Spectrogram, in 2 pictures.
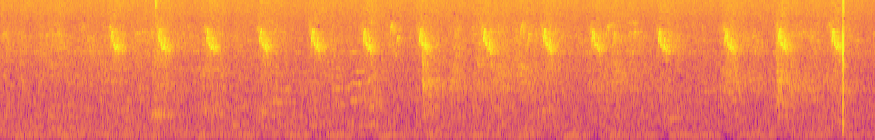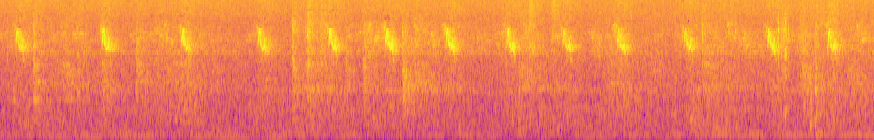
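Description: A bird repeats a short, high, falling call note about one and a half times a second. A faint low hum runs underneath, and there is one sharp click about halfway through.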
